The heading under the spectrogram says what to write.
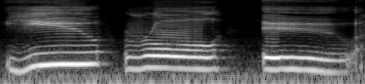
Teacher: instead of the whole sound U, it can make just the oo sound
